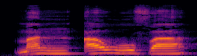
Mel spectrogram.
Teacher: ada nun sukun bertemu huruf alif ini adalah bacaan izhar halqi kita harus membacanya dengan jelas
